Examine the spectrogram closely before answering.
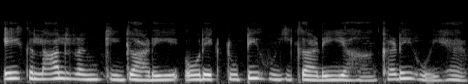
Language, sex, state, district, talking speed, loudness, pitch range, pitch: Hindi, male, Himachal Pradesh, Shimla, 180 wpm, -15 LUFS, 210-250 Hz, 225 Hz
